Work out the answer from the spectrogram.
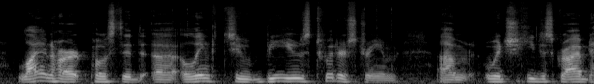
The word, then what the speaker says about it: byuu: everything wrong, this time, going from BYUU to BU, I think a lot of people probably made the same jump.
